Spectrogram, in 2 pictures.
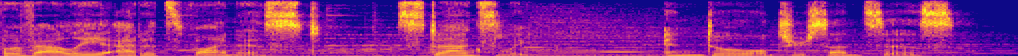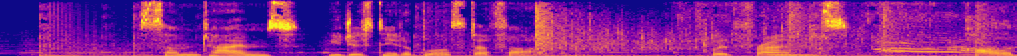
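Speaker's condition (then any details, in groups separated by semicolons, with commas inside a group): No condition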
